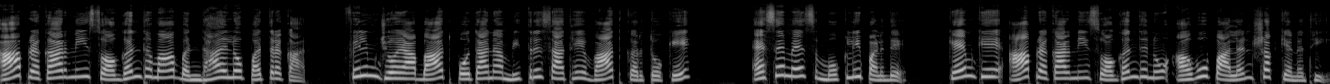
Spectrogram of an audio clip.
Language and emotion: Gujarati, neutral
